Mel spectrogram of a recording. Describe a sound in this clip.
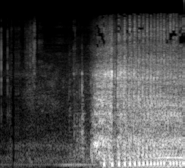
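A lawn mower engine starts with a pull of its cord.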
